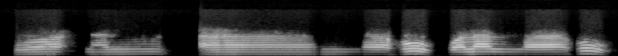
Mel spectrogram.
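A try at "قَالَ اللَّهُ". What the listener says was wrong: লা বলবেন না, কলাল্লাহু। লাহু বলবেন না, লহু বলবেন, ঠিক আছে? এখানে আল্লাহ শব্দের আগে জাবার আছে, তাই এই লকে, এটাকে লা বলবেন না, এটাকে ল পড়তে হবে পুর করে, মুখ গোল করে, কলাল্লাহু। যদি আপনি লাহু পড়েন তাহলে আপনার গালটা ফেরকে যাবে।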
